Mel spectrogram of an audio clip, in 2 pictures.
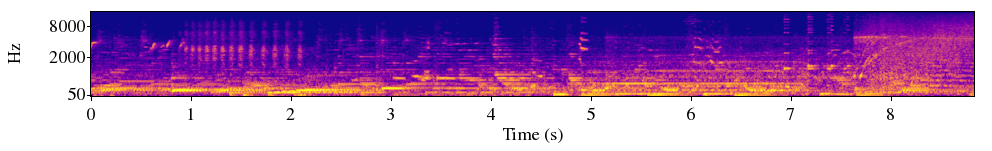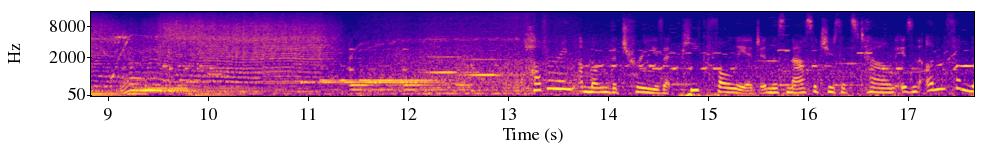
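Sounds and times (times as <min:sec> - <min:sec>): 
bird calls chirping and warbling: 0:00.0 - 0:08.0, 0:13.4 - 0:17.6
bright hissing wash: 0:07.6 - 0:14.4
speech: 0:13.9 - 0:17.6.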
